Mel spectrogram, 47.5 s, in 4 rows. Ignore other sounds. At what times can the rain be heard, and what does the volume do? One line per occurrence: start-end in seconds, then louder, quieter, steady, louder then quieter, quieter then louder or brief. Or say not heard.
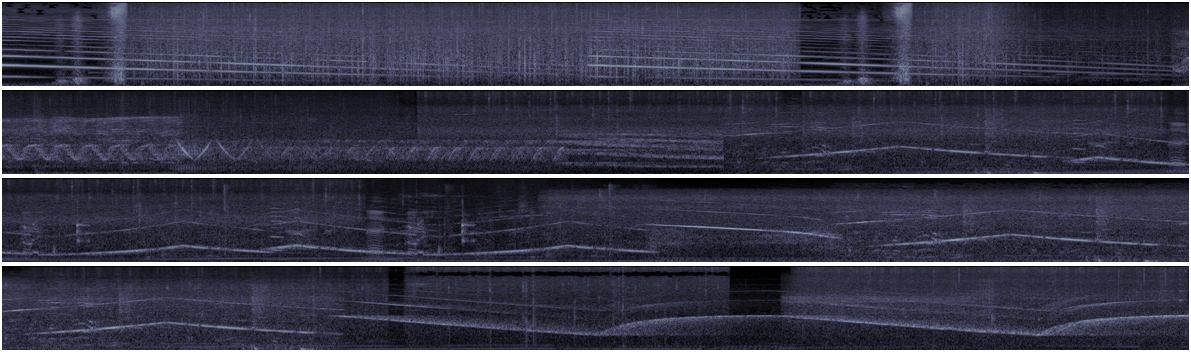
0.0-47.4 quieter.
